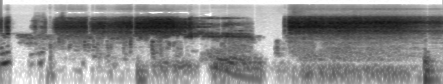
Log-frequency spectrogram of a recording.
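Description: Loud scratchy rubbing noise on an open video-call microphone, in two stretches with a brief gap between, the first about two seconds long and the second a second and a half.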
